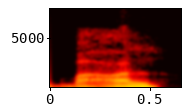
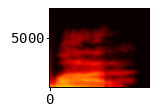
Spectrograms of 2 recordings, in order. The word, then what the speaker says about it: Baal: Porque ya ves, los cananeos adoraba a un dios llamado Baal o Baal. Se puede pronunciar de ambas maneras, pero Bal era un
